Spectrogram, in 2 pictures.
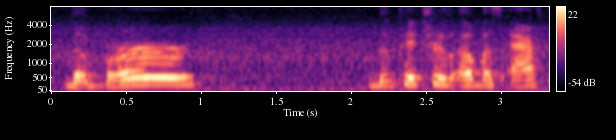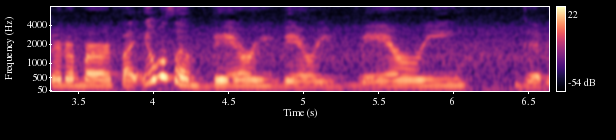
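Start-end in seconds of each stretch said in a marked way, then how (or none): none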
